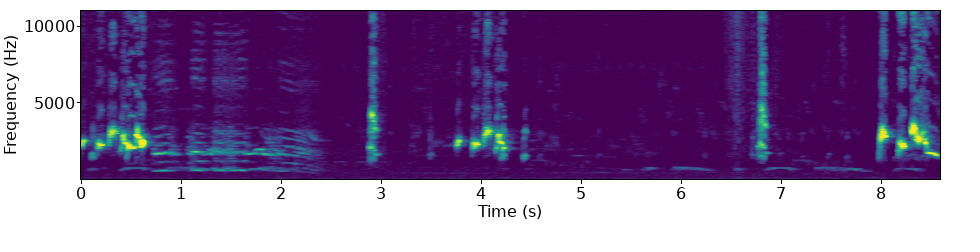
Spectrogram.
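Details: Red-whiskered bulbul showing off its song phrasing: short bright warbled phrases that rise and fall, separated by pauses, with a lower, softer chattering of other birds running underneath.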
